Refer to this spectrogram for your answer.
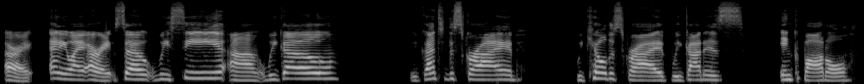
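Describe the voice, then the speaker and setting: Bright, clear-voiced woman co-hosting a podcast. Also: on the high side, measured pace, dry recording, studio quality. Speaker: podcast co-host. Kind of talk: casual book discussion, recapping a story.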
